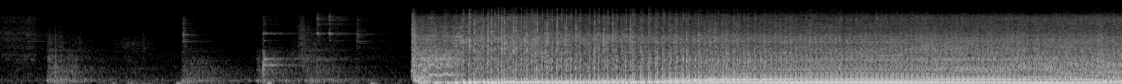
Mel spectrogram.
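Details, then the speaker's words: Volkswagen Beetle-based Model T body kit car, sat about 30 years, throttle return spring disconnected: after a few cranks fires into a loud, rising rev with a lumpy beat, held up on throttle; runs rough, won't idle, needs carburetor, fuel pump dead. "it runs there's a bunch of work that needs to end of it brakes don't work won't idle so it needs a carburetor fuel pump doesn't work"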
